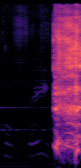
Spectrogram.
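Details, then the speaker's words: Single harsh, wet-sounding cough burst after a quiet throat noise, from a streamer with a really bad cough whose voice cracks and feels fluid-filled; not asthmatic, uses an inhaler and vapes. "and then I have to cough. I don't know what's going on. Maybe I need another hit of my inhaler."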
